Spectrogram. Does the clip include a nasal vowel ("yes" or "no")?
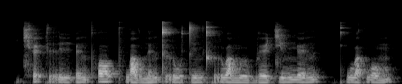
no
